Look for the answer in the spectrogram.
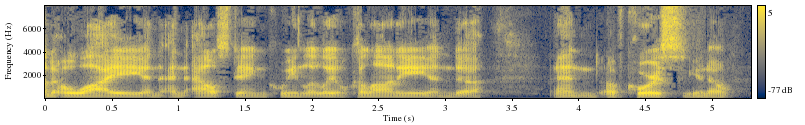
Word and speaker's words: Liliuokalani: By the way, Liliuokalani correctly.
